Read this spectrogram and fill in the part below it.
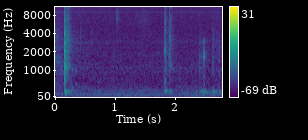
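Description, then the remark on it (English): A few sharp, dry computer clicks and keyboard taps, spaced irregularly over a low steady background hum, fairly quiet, with no one speaking. “I was like frantically clicking back on my browser to get back to the pay-per-view that we were on.”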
